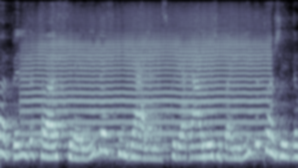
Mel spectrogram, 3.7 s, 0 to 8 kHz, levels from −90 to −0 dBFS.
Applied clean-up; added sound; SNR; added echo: none; Trumpet; 5 dB; reverberation time 0.6 s.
